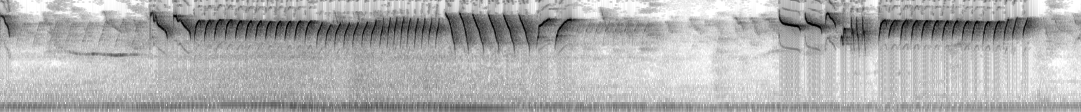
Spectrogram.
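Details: Training song for caged white-eyes, used to teach canary-style phrasing: long fast high trills in rapid pulses, a faint low whistle at the start, a pause, then another dense trill burst.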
